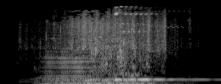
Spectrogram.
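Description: Logo intro sound effect: a metallic rushing swell that builds over about half a second, a bright metallic clink a little past one second, then an abrupt stop leaving a single low hum that fades away.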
